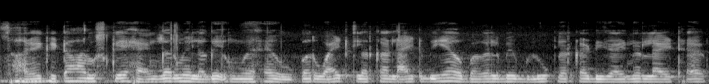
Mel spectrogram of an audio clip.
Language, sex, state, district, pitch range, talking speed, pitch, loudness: Hindi, male, Jharkhand, Palamu, 125-140 Hz, 205 wpm, 130 Hz, -14 LUFS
